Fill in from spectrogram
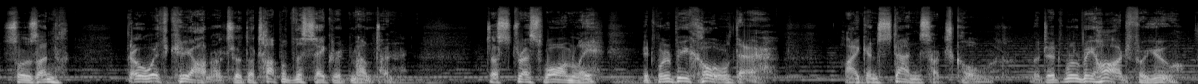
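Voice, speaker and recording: An actor playing a calm, wise male mage in a game cutscene, explaining things in a measured way. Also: low-pitched, music in the background, heavily acted.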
